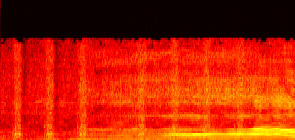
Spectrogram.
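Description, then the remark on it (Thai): A printer feeding out a sheet of paper printed with text typed on a computer: a few quick mechanical clicks, then a steady motorized whine that climbs gradually in pitch and grows louder, with no voices. “นี่ไง เราก็พิมพ์ข้อความในคอมพิวเตอร์นี่ไง อ่า จากนั้นก็กดสั่งพิมพ์ออกมา ทีนี้แหละ เดี๋ยวเธอคอยสังเกตกระดาษที่จะออกมาจากเครื่องพิมพ์ดีๆนะ”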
